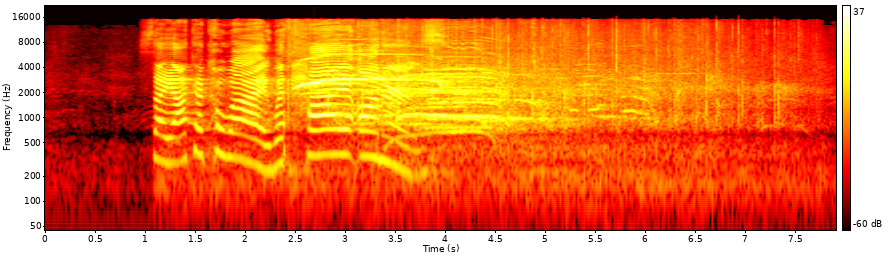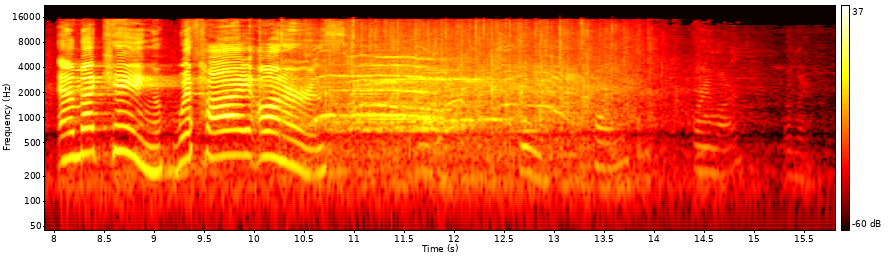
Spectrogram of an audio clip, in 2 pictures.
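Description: A crowd cheers and whoops loudly in a large echoing hall.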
